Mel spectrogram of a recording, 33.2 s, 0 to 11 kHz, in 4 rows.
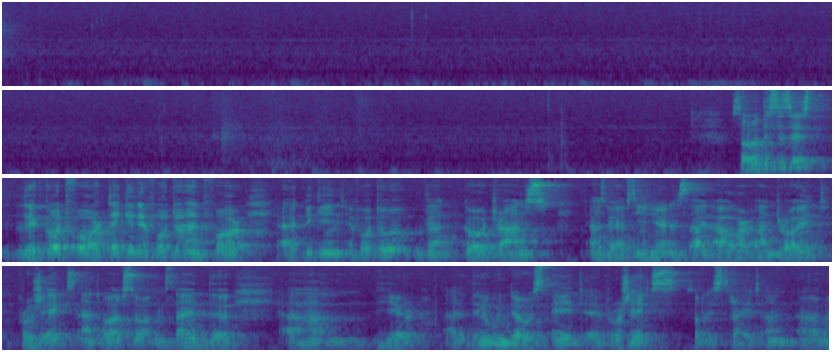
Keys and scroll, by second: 0.1 Escape.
